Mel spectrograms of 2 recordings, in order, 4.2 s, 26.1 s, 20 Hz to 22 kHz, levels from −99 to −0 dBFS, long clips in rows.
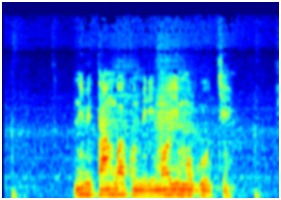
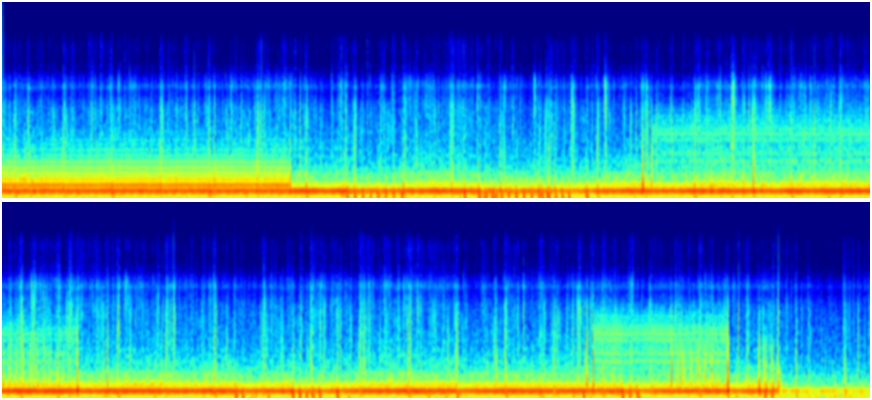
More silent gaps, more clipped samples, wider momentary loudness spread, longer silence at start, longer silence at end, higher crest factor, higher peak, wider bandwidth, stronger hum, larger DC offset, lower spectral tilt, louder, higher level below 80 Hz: neither; neither; first, 11 LU vs 3 LU; first, 0.15 s vs 0 s; first, 0.3 s vs 0 s; about the same, 20 dB vs 18 dB; about the same, -2 dBFS vs 0 dBFS; first, 11.5 kHz vs 4 kHz; neither; neither; second, -8 dB/octave vs -12 dB/octave; about the same, -21 LUFS vs -20 LUFS; second, -52 dBFS vs -34 dBFS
